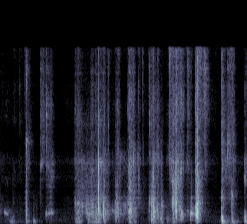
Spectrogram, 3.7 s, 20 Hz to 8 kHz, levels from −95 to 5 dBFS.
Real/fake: fake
